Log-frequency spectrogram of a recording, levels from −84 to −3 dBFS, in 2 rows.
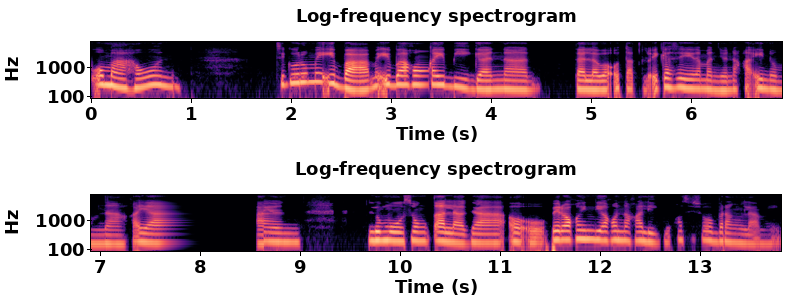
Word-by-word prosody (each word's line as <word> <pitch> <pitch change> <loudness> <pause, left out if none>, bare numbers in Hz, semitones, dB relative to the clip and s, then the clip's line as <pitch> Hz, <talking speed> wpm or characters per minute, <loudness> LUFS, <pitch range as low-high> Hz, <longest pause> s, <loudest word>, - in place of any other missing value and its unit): umahon. 230 -1 +2 0.9
Siguro 305 +4 +2
may 330 - +1
iba, 195 -11 +6
may 235 +2 -1
iba 265 +1 +5
akong 265 0 +1
kaibigan 210 -8 +1
na, 180 -1 0 0.5
2 180 -1 +2
o - - -2
3 - - -7
eh, - - -2
kasi 215 -2 +1
naman 190 -2 -2
yung 170 +1 -3
naka-inom 180 -3 -3
na 160 -1 -5
kaya, 175 -1 -3 0.7
ayun 185 0 -3 0.7
lumusong 210 -1 +2
talaga, 175 -3 +1
oo 90 - -2
pero 225 0 +4
ako 240 - 0
hindi 230 -2 +1
ako 220 +1 0
naka-ligo 205 -4 -3
kasi 225 0 -11
sobrang 200 -5 -5
lamig. 170 +2 -10
200 Hz, 135 wpm, -22 LUFS, 180-225 Hz, 0.9 s, iba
